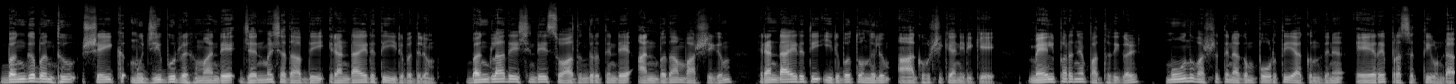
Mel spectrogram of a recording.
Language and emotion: Malayalam, neutral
